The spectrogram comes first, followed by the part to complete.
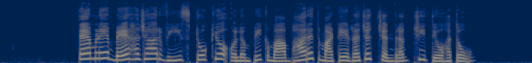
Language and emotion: Gujarati, neutral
